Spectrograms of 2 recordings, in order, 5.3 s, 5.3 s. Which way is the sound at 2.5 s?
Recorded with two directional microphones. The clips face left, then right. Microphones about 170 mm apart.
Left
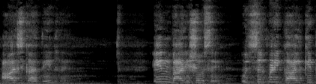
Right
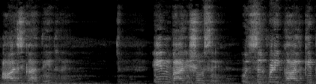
20° left (ahead or behind).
